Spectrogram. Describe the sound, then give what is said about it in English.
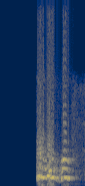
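A few sharp dog barks in quick succession, fairly loud, breaking abruptly out of silence and trailing into a brief whiny tail. “Dogs, please, no.”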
